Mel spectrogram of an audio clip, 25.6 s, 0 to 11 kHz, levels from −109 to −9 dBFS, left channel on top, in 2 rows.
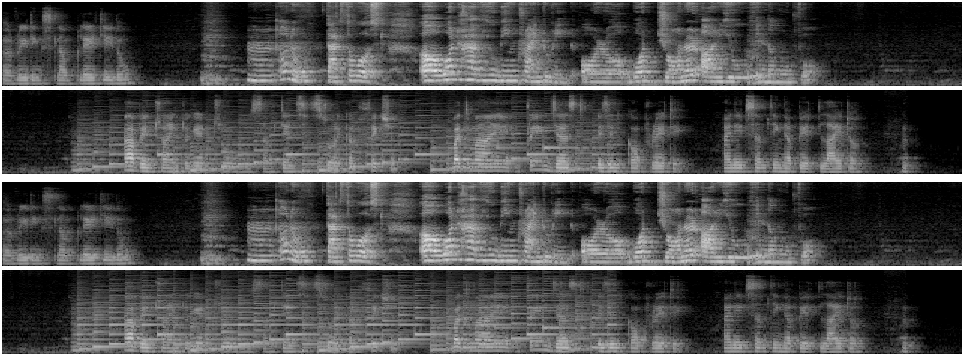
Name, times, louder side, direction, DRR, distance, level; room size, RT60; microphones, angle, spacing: voice 1, 0.0-1.8 14.4-18.1 18.8-20.5 20.7-21.9 22.4-24.3 24.8-24.9, left 2 dB, 30° left, 1.6 m, -43 dB
voice 2, 2.6-3.0 3.3-10.8, right 1 dB, 10° right, 1.3 m, -33 dB
sound 1, 13.7-21.0, right 4 dB, 80° right, 3.0 m, -45 dB
27.5 x 10.5 x 3.4 m
head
